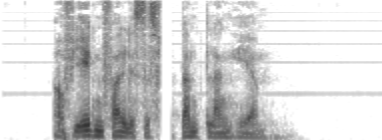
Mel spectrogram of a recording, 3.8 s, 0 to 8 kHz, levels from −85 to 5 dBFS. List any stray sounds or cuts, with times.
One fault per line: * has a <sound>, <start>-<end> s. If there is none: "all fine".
* has a dropout, 1.6-1.7 s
